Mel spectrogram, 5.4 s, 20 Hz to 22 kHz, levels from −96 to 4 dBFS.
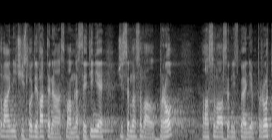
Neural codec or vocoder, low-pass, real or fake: none; 10.8 kHz; real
